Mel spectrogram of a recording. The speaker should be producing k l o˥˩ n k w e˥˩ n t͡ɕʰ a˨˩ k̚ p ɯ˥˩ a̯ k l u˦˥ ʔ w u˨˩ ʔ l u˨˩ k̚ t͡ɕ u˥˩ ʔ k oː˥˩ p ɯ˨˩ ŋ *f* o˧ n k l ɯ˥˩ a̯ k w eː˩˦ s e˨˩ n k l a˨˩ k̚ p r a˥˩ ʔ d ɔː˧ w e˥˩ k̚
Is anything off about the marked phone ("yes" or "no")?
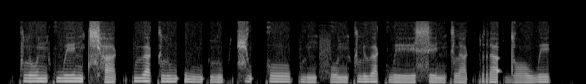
no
